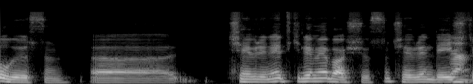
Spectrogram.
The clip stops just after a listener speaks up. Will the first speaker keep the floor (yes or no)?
yes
